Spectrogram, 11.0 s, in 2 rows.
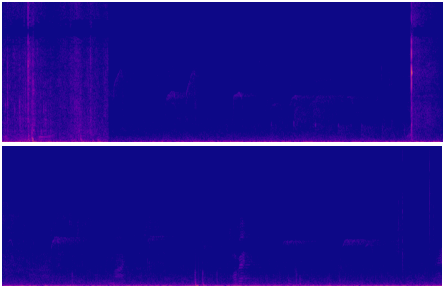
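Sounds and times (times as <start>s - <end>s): small birds chirping: 0.0s - 11.0s
sharp crack: 5.0s - 5.7s.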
